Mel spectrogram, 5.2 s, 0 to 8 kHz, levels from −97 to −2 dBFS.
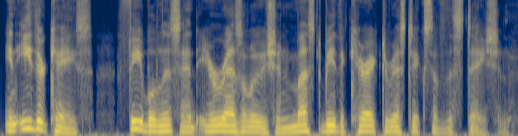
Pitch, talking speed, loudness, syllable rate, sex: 115 Hz, 150 wpm, -18 LUFS, 5.2 syllables/s, male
